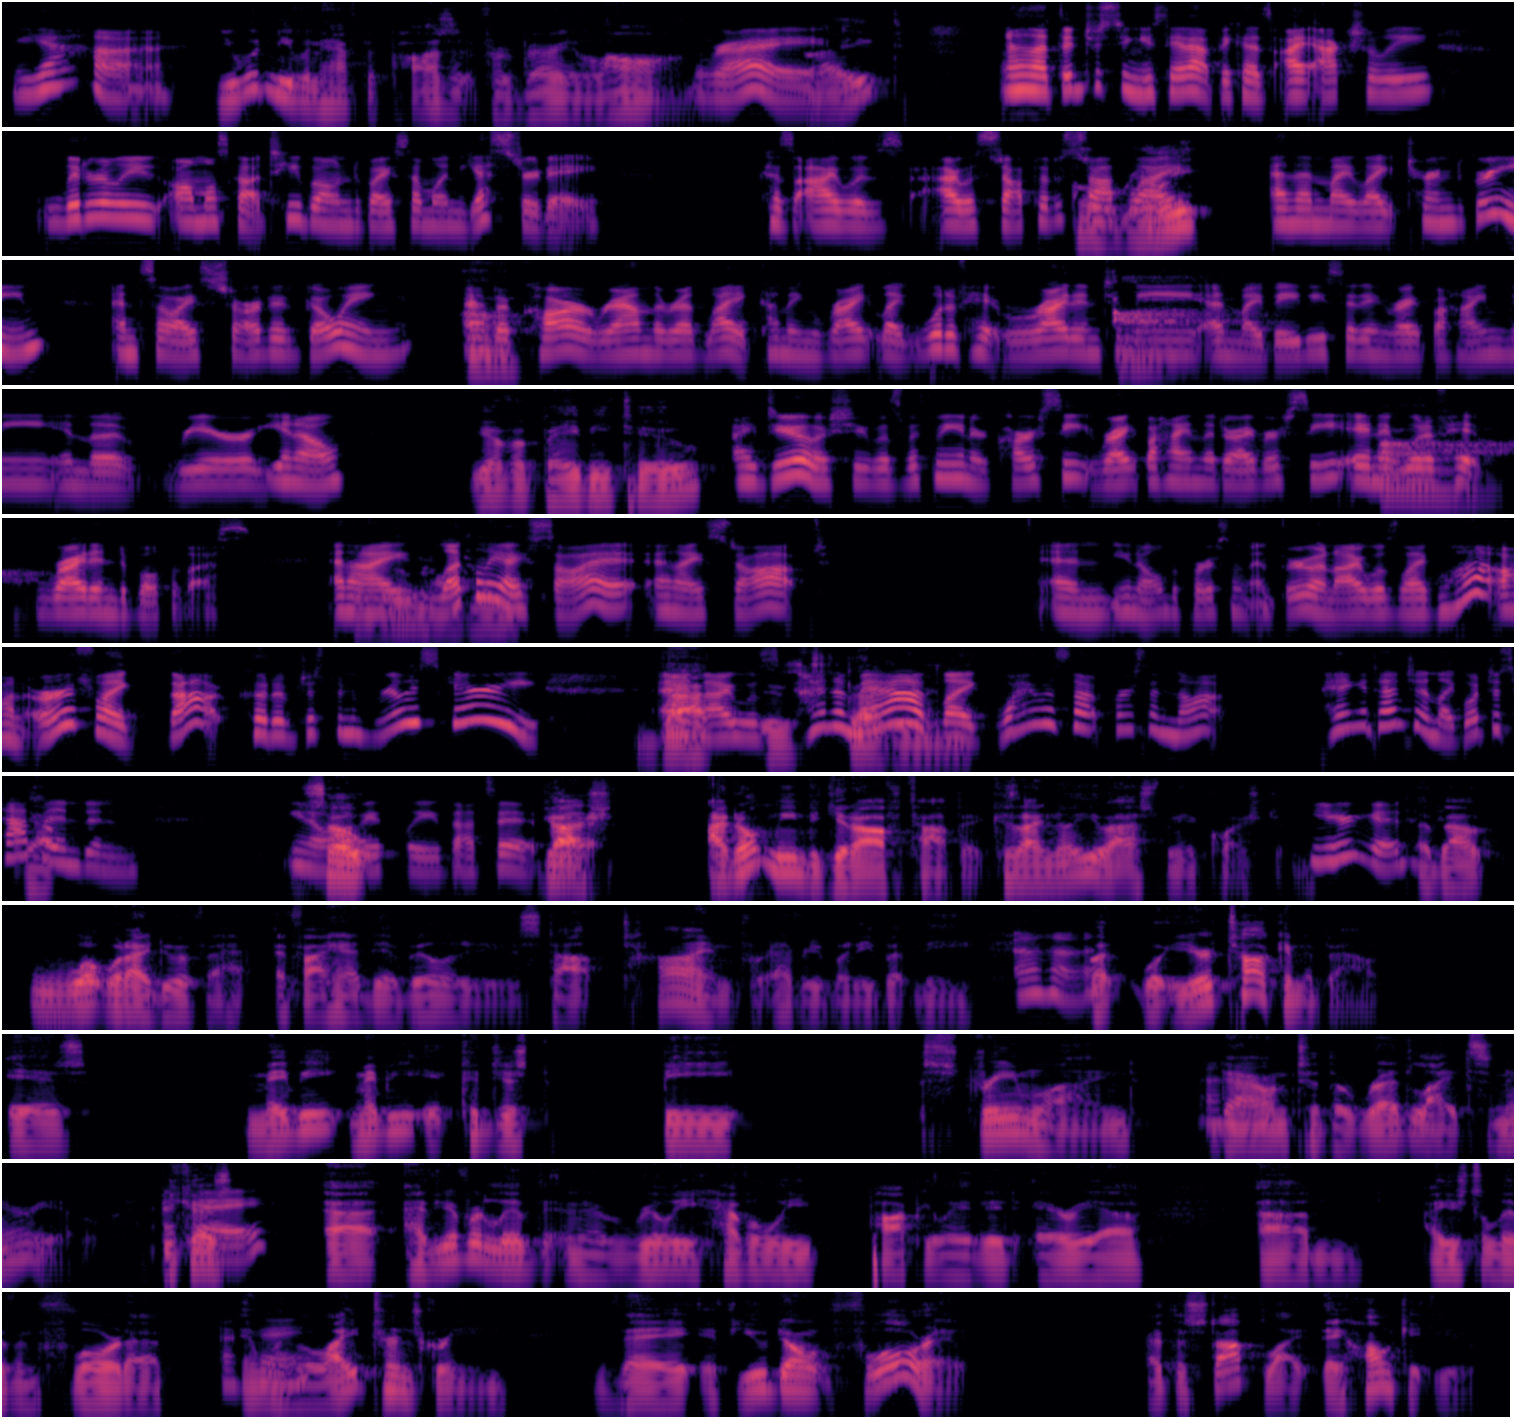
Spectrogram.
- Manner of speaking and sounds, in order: other background noise; drawn out: "Oh"
- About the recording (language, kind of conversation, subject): English, unstructured, What would you do if you could pause time for everyone except yourself?
- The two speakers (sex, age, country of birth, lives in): female, 35-39, United States, United States; male, 50-54, United States, United States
